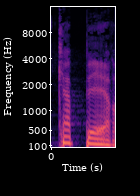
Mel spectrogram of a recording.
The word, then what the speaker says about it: CAPER: Allez, on vous parle de CAPER, C-A-P-E-R ou CAPER, si vous voulez le prononcer à l'anglaise,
